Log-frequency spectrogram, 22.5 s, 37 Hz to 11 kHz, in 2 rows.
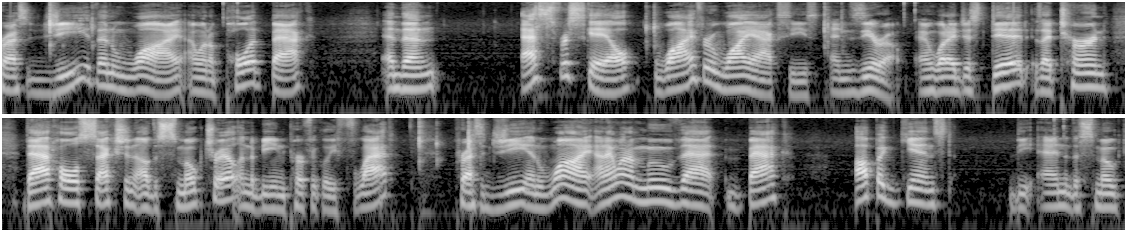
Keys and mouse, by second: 0.2 g, 0.7 y, 5.1 s, 6.2 y, 8.1 0, 15.1 g, 15.7 y, 22.1-22.4 middle drag.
